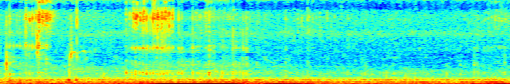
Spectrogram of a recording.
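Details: Toki, a two-year-old grey-and-white female Maine Coon with a heart condition, one of five cats in a veterinarian's household, awkwardly kneads while being affectionate; a low, steady rumbling purr swells louder near the middle, with faint light rustles above.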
